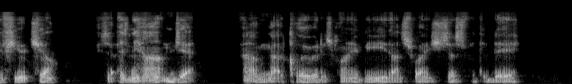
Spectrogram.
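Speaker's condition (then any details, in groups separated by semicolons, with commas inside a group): Throat cancer treatment effects; stage 4 throat cancer 6.5 years into recovery, chemo, radiotherapy, tracheostomy, neck nerves repaired, remission 2.5 years; throat pain after chemo, managed with doctor's medication; voice changed by throat cancer and treatment, deep voice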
